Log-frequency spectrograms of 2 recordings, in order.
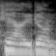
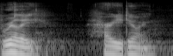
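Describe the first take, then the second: First: It sounds like a quick, casual greeting. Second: It sounds like a genuine, caring question.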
